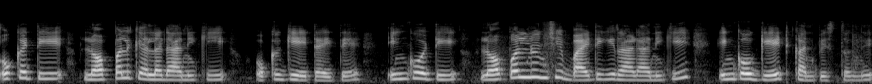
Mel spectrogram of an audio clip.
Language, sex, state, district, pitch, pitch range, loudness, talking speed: Telugu, female, Andhra Pradesh, Guntur, 230 Hz, 210-260 Hz, -18 LUFS, 95 wpm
